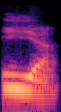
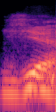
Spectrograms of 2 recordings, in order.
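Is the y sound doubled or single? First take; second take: doubled; single. First: The y sound is doubled and held. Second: The y sound is single and short. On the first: The speaker calls it wrong. "ইয়াটা দুইবার উচ্চারণ হয়ে যাচ্ছে, তাসদিদ হয়ে যাচ্ছে" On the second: The speaker calls it right. "এটা হলো শুধু ইয়া"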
